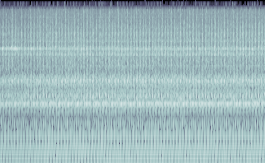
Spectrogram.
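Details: BMW engine at idle: loud steady running with a regular knock of about two or three beats per second; cause not identified.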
